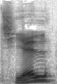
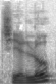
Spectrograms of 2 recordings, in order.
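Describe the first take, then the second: First: The word ends without the final o vowel. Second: The word ends with a final o vowel. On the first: This shortened form is used in poetry and songs to rhyme. "on dit Ciel" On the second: This is the normal full form of the noun. "au lieu de dire Ciello"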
